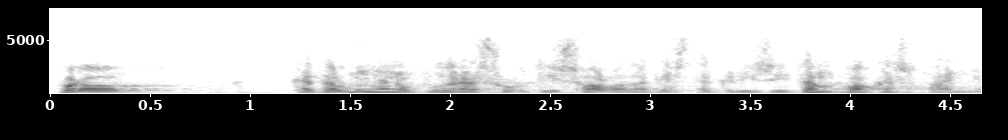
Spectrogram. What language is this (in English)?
Catalan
